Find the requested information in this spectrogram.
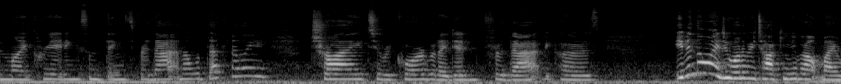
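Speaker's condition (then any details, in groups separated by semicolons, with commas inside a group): No condition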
